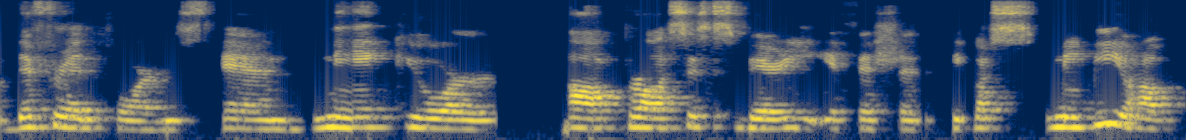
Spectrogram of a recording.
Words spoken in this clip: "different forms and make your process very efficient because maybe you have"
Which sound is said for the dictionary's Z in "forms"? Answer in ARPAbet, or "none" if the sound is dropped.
S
